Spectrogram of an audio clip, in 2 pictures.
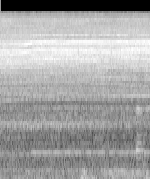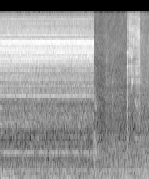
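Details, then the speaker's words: Powered surgical drill passed through an existing drill hole to the far cortex during a toe unfusion procedure, converting a toe fusion or painful non-union to a hemiarthroplasty; steady high-pitched bone-drill whine for about five seconds, then stopping. "So what I'll do is I'm going to take my drill. I'm going to use her old drill hole right here and just go through it, but to get to the other cortex."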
